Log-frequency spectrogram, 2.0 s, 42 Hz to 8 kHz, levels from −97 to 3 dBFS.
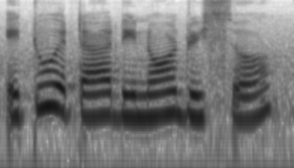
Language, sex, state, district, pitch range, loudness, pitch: Assamese, female, Assam, Kamrup Metropolitan, 210-240 Hz, -12 LUFS, 215 Hz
